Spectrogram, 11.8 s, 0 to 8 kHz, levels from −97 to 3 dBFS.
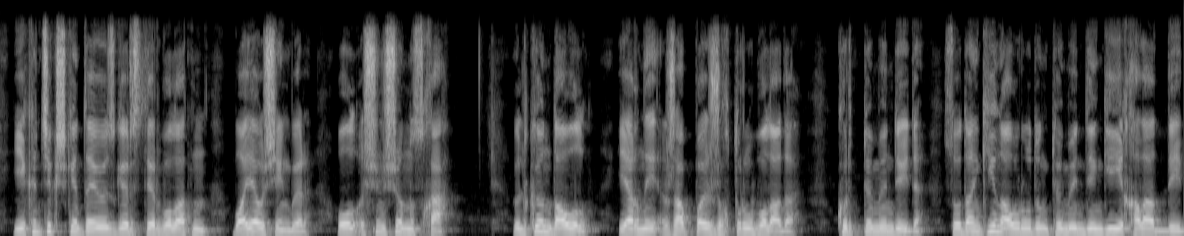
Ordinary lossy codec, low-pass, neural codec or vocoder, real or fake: none; 7.2 kHz; none; real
